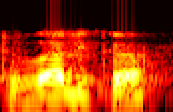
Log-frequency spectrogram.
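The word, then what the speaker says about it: ذٰلِكَ: And once again it is to be noted that when we write ذالika, alif is not written after zal.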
